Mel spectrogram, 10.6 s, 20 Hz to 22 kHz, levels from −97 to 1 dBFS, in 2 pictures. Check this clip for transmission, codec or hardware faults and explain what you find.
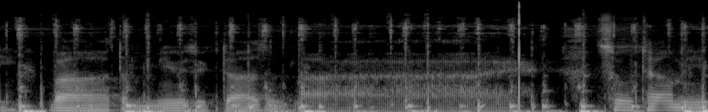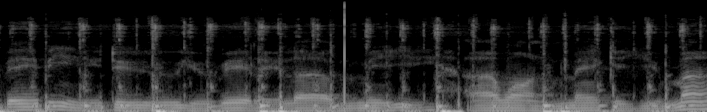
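Two sharp, loud clicks stand out, at 3.89 s and 7.89 s, each a brief snap that cuts in regardless of what the sound is doing at that moment. This is a file header played as audio. The clip was assembled from pieces about 4 s long, joined without stripping each piece's WAV header, so those few dozen bytes of file data are decoded as samples at every seam, producing the snap exactly 4 s apart.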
